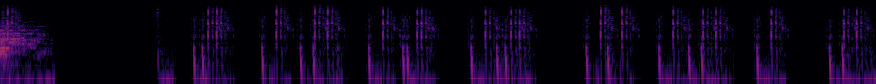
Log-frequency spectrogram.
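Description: Footsteps patter quickly on dirt.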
